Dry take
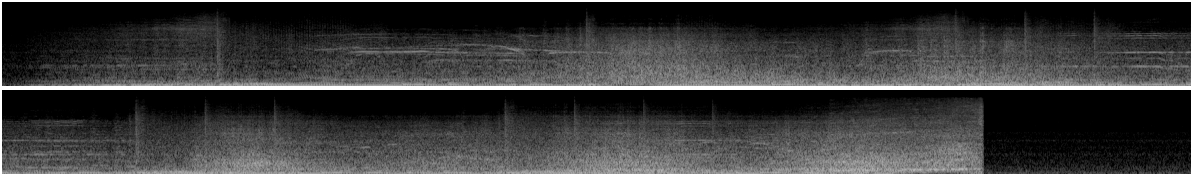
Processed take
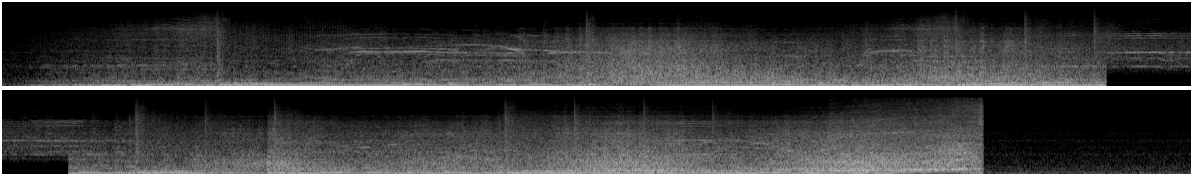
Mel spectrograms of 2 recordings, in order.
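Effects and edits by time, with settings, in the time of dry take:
11.04–12.56 HPF 1200 Hz 24 dB/oct
13.52–14.54 fade out quadratic, to -8 dB

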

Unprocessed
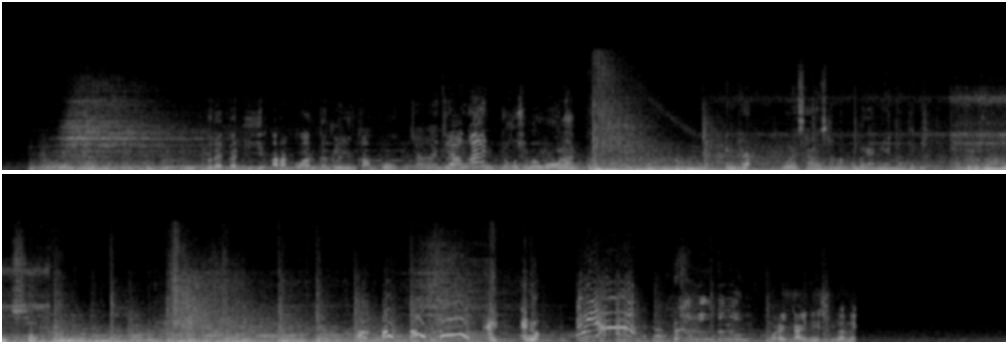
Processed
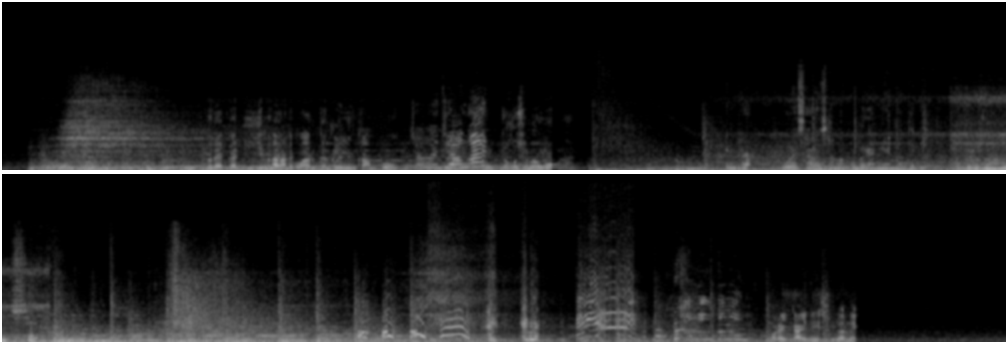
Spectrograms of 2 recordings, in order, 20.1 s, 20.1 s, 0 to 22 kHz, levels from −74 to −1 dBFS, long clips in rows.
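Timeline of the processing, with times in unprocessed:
1.9–2.31 echo throw 0.59 s, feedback 10%, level -2.5 dB
5.5–7.89 fade in quadratic, from -17 dB
14.3–16.59 minimum comb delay 0.33 ms

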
